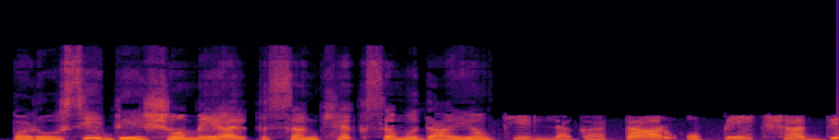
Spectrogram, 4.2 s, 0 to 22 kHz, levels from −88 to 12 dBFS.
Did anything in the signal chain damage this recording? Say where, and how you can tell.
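Yes. Throughout, there's nothing above 14.9 kHz, and the treble has that rebuilt, not-quite-matching quality. That's likely HE-AAC compression at the codec stage, consistent with a low bitrate around 20 kbps. The top is copied up from lower bands, so harmonics don't line up across the crossover.

There's also pre-echo, another codec-stage artefact, at 1.77 to 1.82 s. A short hiss smears about 48 ms ahead of an attack. The codec spread its quantisation noise across the whole block, so the quiet moment before the transient gets filled too.

From 2.46 s to the end, the band suddenly stops at 3.8 kHz, the level drops by about 5 dB, and a new noise floor appears roughly 30 dB below the signal. There's no gap at the changeover. That points to the input likely being switched to a poorer device at the capture stage.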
